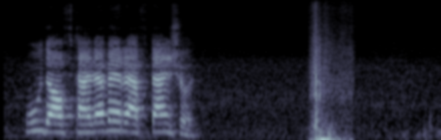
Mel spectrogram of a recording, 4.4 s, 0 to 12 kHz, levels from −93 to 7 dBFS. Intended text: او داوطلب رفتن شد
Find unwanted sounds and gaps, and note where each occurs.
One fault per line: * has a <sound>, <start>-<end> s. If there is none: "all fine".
* has a whoosh, 3.1-3.5 s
